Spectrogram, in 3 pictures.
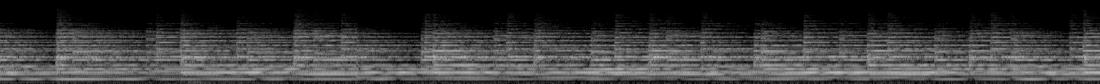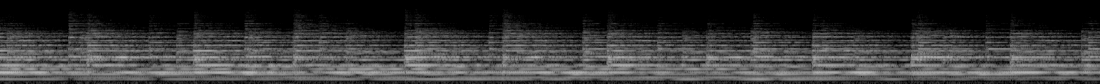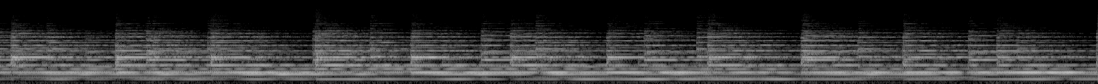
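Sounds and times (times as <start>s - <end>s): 
bells: 0.0s - 32.9s.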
